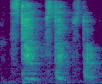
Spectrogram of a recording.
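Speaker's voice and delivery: half-whispered, breath-only stop; retold plea, barely voiced; hushed urgent plea. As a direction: repeat it under your breath, urgently.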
